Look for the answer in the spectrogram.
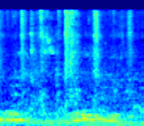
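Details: Domestic pigeons being released from a loft give low, throaty coos, a soft warbling tone that rises and falls twice across two seconds, over a faint room hum.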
